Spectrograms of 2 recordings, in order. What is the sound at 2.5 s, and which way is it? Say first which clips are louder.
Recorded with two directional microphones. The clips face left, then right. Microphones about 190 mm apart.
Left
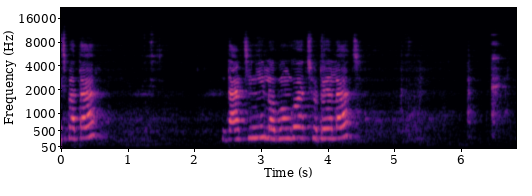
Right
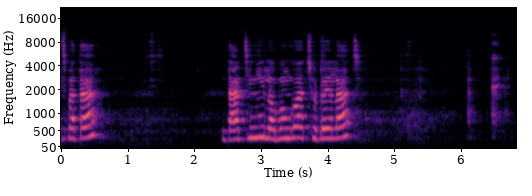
Speech: right 3 dB; 60° right (ahead or behind).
